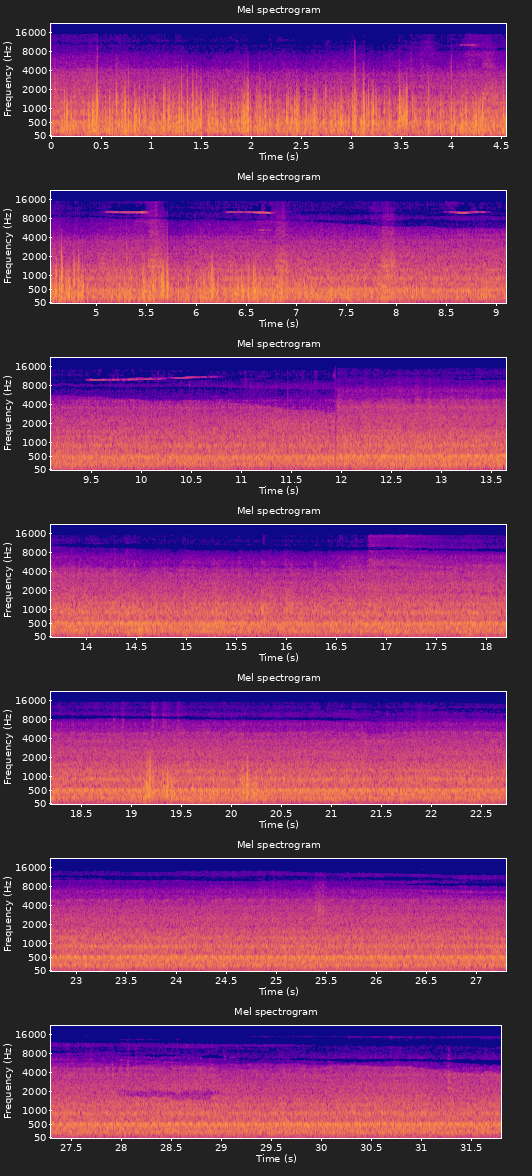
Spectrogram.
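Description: Armored military vehicle's engine running as it drives, heard from on top of the hull: a steady drone with a constant hum, with rattling and clatter over the first several seconds and a few faint high squeaks.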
